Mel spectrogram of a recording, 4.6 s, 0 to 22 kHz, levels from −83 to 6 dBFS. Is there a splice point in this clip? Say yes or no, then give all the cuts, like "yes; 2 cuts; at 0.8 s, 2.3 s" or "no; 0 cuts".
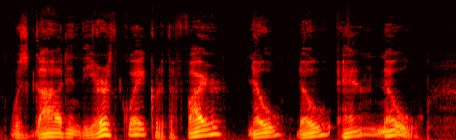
no; 0 cuts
